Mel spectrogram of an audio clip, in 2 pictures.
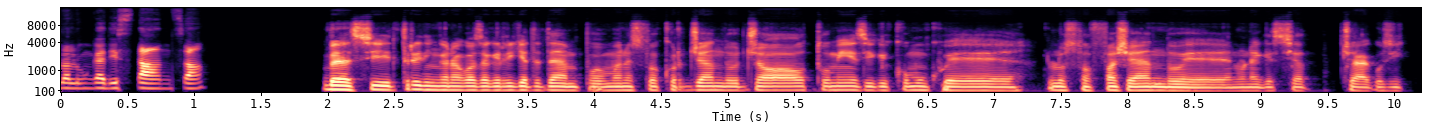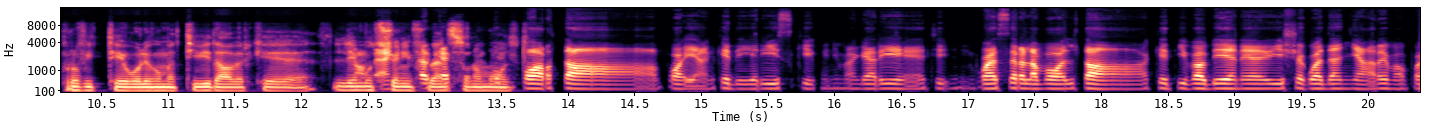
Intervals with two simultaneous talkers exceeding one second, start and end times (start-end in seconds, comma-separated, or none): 12.4-13.8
